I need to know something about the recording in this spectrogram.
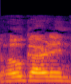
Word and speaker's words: Hoegaarden: g r d e n yes so it's pronounced it's called ho Garden Vida Blanche and it is an original oh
